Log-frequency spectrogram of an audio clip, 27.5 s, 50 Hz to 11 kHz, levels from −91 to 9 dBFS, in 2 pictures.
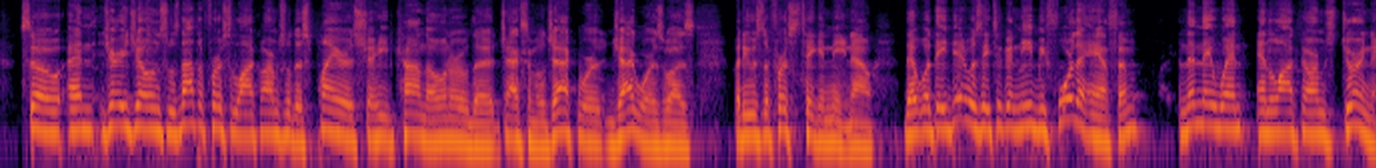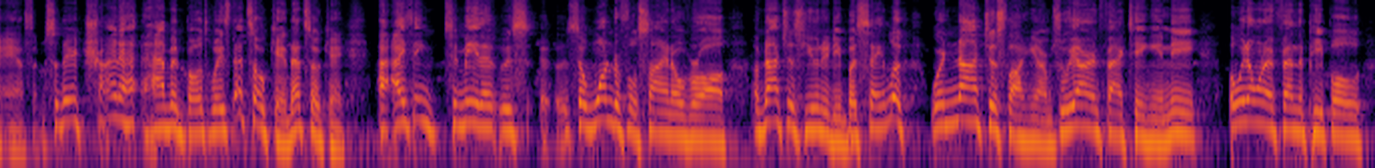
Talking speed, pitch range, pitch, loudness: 230 wpm, 130-180 Hz, 155 Hz, -28 LUFS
